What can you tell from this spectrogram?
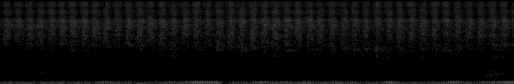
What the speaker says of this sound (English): take palm to palm compression, and then I want you to rub vigorously, building some intensity in the palms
